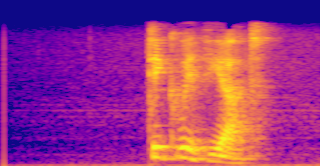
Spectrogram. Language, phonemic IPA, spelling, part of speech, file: Welsh, /dɪˈɡʊi̯ðjad/, digwyddiad, noun, Cy-digwyddiad.ogg
- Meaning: event, happening, incident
